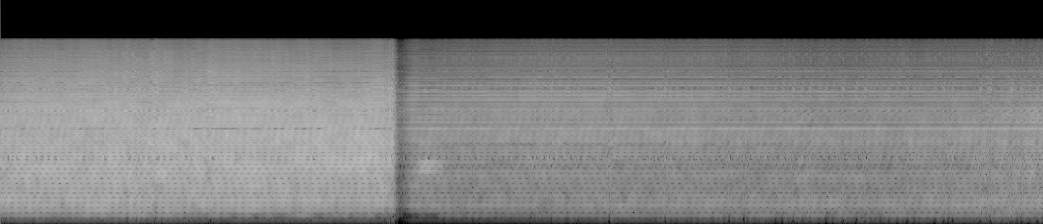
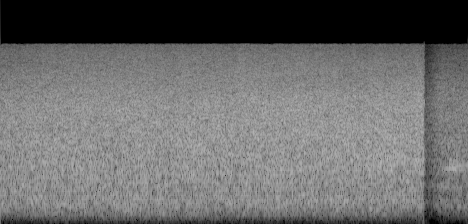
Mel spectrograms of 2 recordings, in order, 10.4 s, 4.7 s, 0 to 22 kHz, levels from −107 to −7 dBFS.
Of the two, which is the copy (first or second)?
first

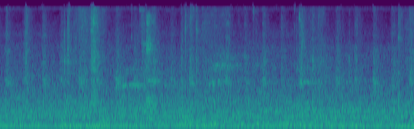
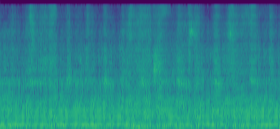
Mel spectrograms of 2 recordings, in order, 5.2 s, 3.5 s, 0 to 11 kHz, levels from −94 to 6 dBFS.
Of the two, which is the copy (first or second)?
second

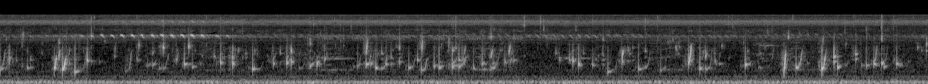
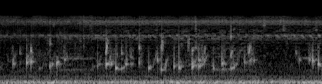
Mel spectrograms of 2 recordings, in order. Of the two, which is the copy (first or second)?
second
